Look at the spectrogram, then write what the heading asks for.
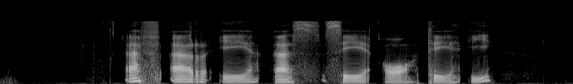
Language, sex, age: Swedish, male, 43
